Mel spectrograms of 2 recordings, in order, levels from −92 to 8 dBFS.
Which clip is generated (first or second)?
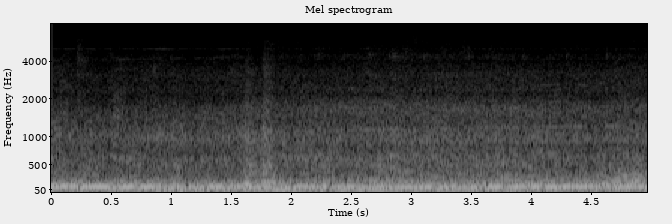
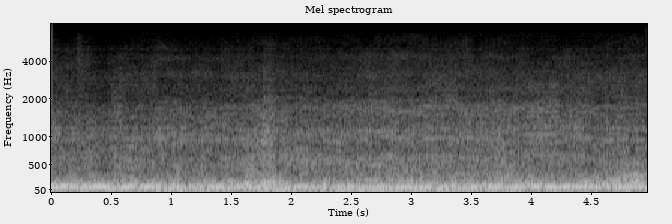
second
